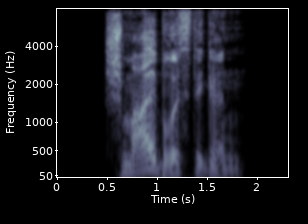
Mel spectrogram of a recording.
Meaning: inflection of schmalbrüstig: 1. strong genitive masculine/neuter singular 2. weak/mixed genitive/dative all-gender singular 3. strong/weak/mixed accusative masculine singular 4. strong dative plural
- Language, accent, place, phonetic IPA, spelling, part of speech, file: German, Germany, Berlin, [ˈʃmaːlˌbʁʏstɪɡn̩], schmalbrüstigen, adjective, De-schmalbrüstigen.ogg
